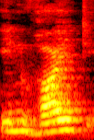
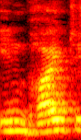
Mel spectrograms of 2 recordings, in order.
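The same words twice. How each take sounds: The two takes are said the same way.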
